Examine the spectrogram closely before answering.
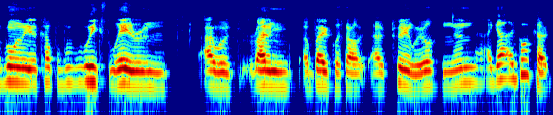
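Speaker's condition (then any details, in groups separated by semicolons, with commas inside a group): Cerebral palsy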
